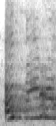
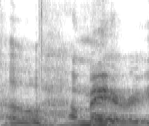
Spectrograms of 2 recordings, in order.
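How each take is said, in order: First: It sounds happy and proud. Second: It sounds flat and unenthusiastic.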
